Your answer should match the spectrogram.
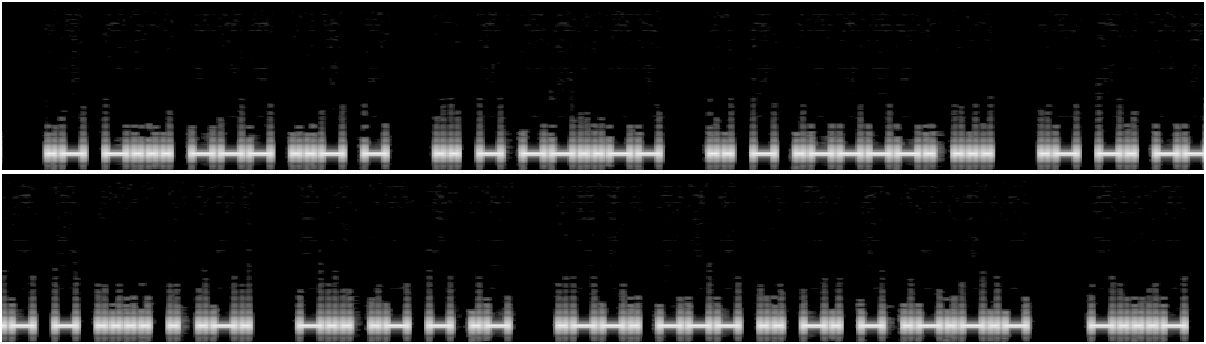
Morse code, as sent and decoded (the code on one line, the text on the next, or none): .- -... --- ..- - / .. - --..-- / .. - .----. ... / .- -. --- - .... .-. / -.. .- - .- / .--. --- .. -. - .-.-.- / -...-
ABOUT IT, IT'S ANOTHER DATA POINT. <BT>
